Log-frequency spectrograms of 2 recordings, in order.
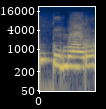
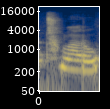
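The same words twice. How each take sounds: First: Said in the usual way. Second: टुमारो starting with a breath-released "ch"-like t; soft-t TOMORROW. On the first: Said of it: "टुमारो नहीं पढ़ना है". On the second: Shown as a demonstration. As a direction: say टुमारो as "chu-maaro". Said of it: "क्या पढ़ना है?". (टुमारो को "छुमारो" जैसा बोलें)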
